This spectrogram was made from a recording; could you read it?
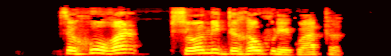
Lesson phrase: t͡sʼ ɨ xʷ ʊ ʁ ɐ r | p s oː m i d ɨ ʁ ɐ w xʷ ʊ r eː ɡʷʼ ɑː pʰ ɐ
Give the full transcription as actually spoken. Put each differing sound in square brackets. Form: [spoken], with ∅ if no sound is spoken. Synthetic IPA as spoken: t͡sʼ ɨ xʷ ʊ ʁ ɐ r | p s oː m [iː] d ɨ ʁ ɐ w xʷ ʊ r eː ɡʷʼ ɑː pʰ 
